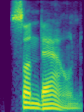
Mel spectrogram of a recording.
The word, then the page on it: sundown: American English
